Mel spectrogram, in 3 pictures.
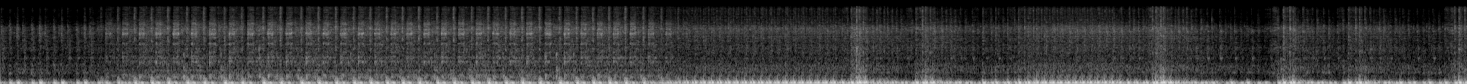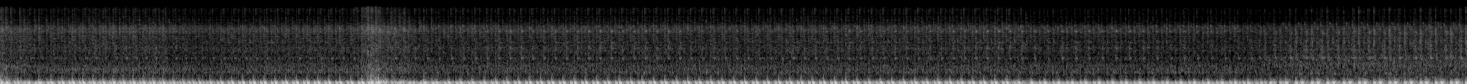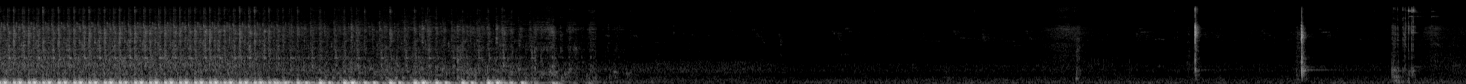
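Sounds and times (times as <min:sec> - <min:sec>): motorcycle engine idling: 0:00.0 - 0:35.4
sharp clicks: 0:41.0 - 0:43.6.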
